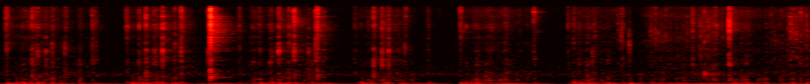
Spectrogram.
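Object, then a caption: Plastic computer keyboard. Fingertips with long nails type steadily on a white plastic Logitech full-size keyboard and tap its number pad, making a dense run of soft plastic clacks. The clacking is mostly low and thumpy, with one sharper tap near the two-second mark and a few brief dips where the typing slows.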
